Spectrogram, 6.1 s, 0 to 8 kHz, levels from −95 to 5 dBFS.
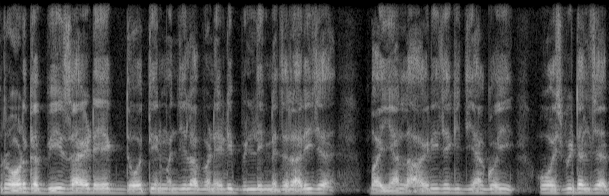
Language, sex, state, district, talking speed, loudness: Hindi, male, Rajasthan, Jaipur, 165 wpm, -21 LUFS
